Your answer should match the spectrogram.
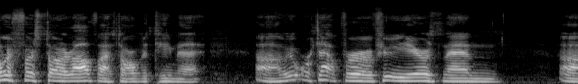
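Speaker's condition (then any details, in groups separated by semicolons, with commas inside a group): Ataxia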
